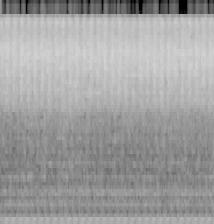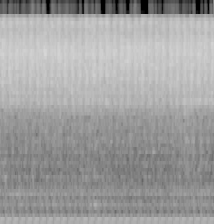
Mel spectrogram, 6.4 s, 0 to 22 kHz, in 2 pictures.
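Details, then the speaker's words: Pontiac 350 V8 in a 1950 Pontiac gasser with 6-speed, first run, timing near 8 degrees, steam from moisture: fast, steady, even high idle; held high by unconnected electric choke, oil pressure not reaching 50 psi. "So, under RPM, under RPM, it should have 160. That was on a high idle."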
